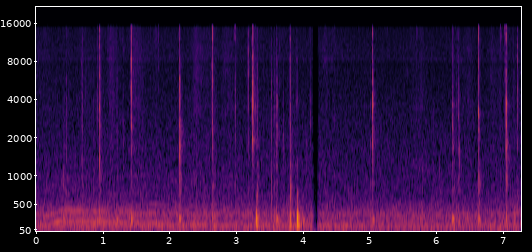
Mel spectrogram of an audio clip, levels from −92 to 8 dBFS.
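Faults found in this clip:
Short stall from a late packet, 4.15–4.26 s. Jitter buffer ran empty when a packet missed its playout slot. Receiver held the last sound for 75 ms, then resumed from the same point with nothing lost. Audible as a briefly frozen hold with a slight buzz or dip. Playout delay rose by 75 ms afterwards.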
